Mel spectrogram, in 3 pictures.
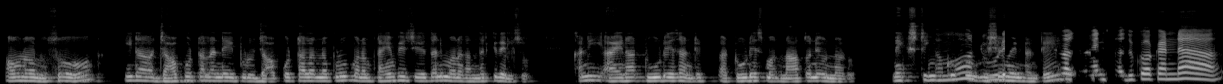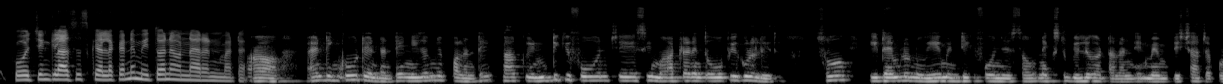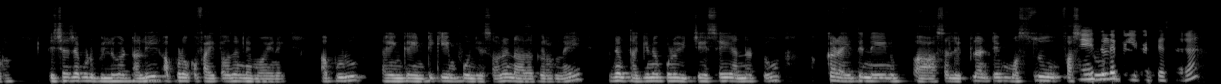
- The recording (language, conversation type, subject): Telugu, podcast, స్నేహితులు, కుటుంబం మీకు రికవరీలో ఎలా తోడ్పడారు?
- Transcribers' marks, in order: in English: "సో"; in English: "జాబ్"; in English: "జాబ్"; in English: "టైమ్ వేస్ట్"; in English: "టూ డేస్"; in English: "టూ డేస్"; in English: "నెక్స్ట్"; in English: "టూ డేస్"; unintelligible speech; in English: "అండ్"; in English: "సో"; in English: "నెక్స్ట్"; in English: "డిశ్చార్జ్"; in English: "డిశ్చార్జ్"; in English: "ఫైవ్ థౌసండ్"; in English: "బిల్"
